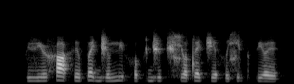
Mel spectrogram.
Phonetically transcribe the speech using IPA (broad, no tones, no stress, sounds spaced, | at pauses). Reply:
vʲ ə˞ x ɑ x ɪ p ɛ d͡ʒ ʊ mʲ u h ʊ k d͡ʒ u t͡ʃ ɕ ɔ t ɛ t͡ʃ ɪ h ʊ ɕ ɛ k pʲ ʌ e̯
